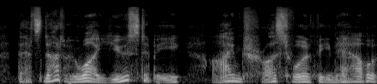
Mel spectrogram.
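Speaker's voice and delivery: soft, weird, creepy, unsettling character voice. Mocking how the protagonist talks, imitating the protagonist's weird voice. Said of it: "he's talking like this".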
